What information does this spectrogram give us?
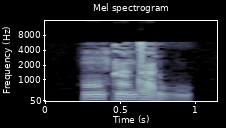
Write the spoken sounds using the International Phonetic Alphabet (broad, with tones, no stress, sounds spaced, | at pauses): ɔ̃˧ k ã˦ d a˦˨ ɾ u˨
